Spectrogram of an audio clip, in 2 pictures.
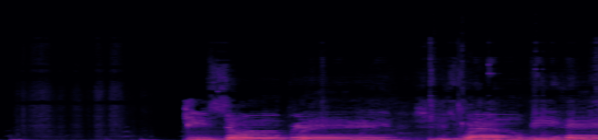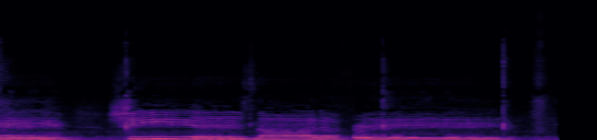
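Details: Female voices sing a cappella in sustained, harmonised phrases after a quiet opening, with short pauses between lines and no animal sounds.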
